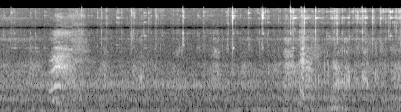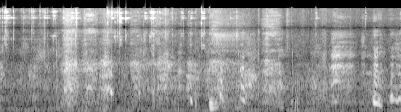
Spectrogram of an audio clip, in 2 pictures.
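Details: Dogs Elsi, Lola and Ratchet at play in a huge fenced dog park field in Baumholder, Germany; quiet at first, then a burst of sharp, high yips and scuffling noises in the second half, irregular and overlapping.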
